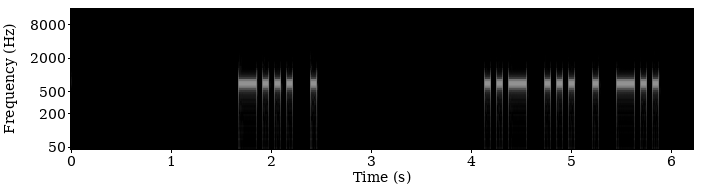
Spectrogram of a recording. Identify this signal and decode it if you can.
Morse code, heard as a keyed tone, about 20 wpm, 700 Hz. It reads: BE USED
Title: 4x Word-Spacing - Sets of 4 Words - 20wpm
